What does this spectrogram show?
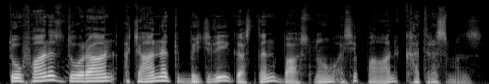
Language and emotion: Kashmiri, fearful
